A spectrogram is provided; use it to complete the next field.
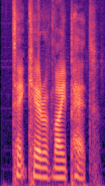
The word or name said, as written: take care of my pet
